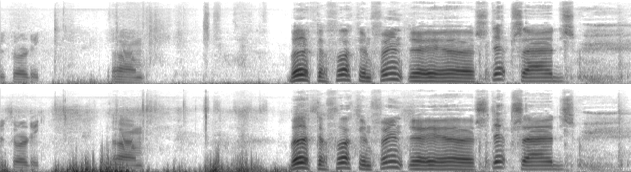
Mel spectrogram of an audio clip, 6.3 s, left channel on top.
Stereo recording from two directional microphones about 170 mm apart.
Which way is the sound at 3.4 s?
40° left (ahead or behind).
